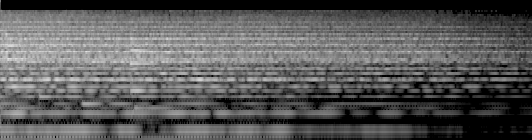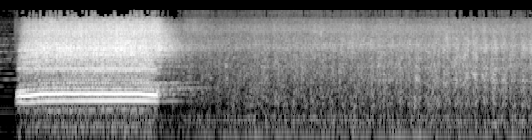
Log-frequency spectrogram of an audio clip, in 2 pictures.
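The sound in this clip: A steam train whistle at Victoria railway station gives one loud, sustained blast of about two seconds with a hissing edge, followed by steady hiss. Before it, a steady tonal drone plays.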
